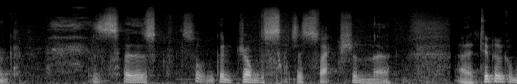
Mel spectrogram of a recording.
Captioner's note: laughs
